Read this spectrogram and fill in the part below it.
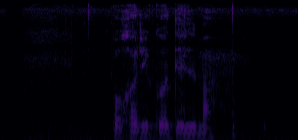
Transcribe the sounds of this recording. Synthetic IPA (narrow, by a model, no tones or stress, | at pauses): pʌkʰʌɾikod̪ilma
